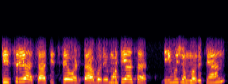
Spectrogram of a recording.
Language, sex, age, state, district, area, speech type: Goan Konkani, female, 30-45, Goa, Canacona, rural, conversation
